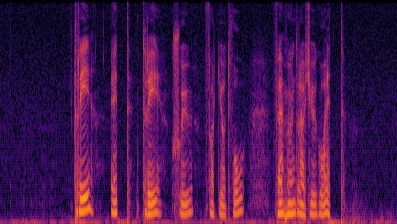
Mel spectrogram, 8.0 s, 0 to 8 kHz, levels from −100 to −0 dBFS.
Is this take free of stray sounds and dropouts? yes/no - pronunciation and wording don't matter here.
yes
